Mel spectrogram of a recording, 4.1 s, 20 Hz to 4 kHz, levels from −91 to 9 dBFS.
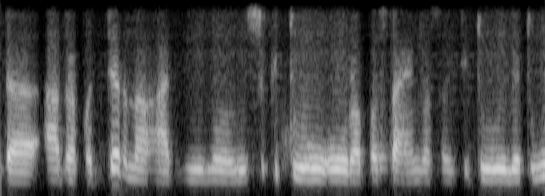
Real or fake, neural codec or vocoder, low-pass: fake; codec, 16 kHz in and 24 kHz out, 1 kbps, XY-Tokenizer; 3.6 kHz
